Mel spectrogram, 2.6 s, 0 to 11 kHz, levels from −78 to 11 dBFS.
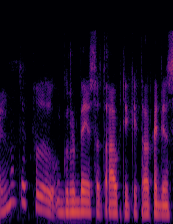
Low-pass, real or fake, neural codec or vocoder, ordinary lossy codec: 7.2 kHz; fake; codec, 16 kHz, 2 kbps, X-Codec, HuBERT features, trained on general audio; MP3, 48 kbps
